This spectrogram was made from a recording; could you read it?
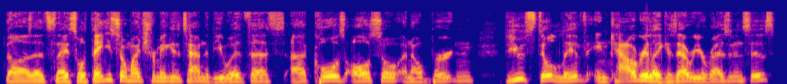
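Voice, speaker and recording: A man's voice: a little high, dry recording, studio quality. A man hosting a podcast interview, gushing and enthusiastic. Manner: excitable, gushing, fast. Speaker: podcast host.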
